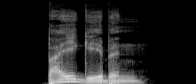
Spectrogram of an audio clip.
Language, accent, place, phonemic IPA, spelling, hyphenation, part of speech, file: German, Germany, Berlin, /ˈbaɪ̯ˌɡeːbn̩/, beigeben, bei‧ge‧ben, verb, De-beigeben.ogg
- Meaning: 1. to add (esp. used in cooking instructions) 2. to admit defeat; give in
